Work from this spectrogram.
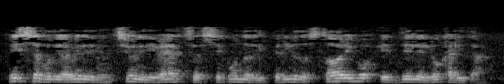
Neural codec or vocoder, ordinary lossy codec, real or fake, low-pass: none; MP3, 24 kbps; real; 7.2 kHz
